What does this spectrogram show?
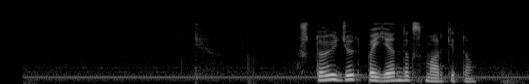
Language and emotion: Russian, neutral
